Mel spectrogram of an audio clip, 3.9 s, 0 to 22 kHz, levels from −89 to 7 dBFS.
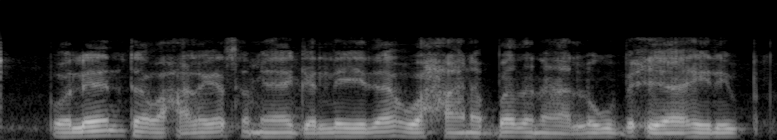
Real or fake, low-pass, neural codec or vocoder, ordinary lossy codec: fake; 7.2 kHz; codec, 16 kHz, 8 kbps, FunCodec, trained on LibriTTS, 25 frames a second; none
